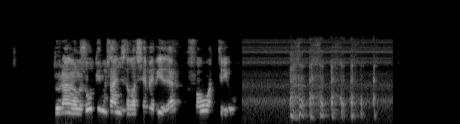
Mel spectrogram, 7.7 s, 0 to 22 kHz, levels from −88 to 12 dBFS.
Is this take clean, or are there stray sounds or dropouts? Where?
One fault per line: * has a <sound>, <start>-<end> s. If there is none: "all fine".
* has a cough, 4.8-6.3 s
